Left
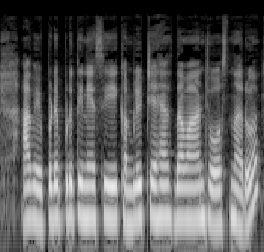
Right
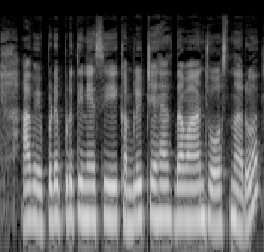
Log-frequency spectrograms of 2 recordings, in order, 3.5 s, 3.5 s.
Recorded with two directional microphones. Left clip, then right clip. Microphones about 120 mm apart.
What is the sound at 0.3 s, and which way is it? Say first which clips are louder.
Speech: left 4 dB; 20° left (ahead or behind).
